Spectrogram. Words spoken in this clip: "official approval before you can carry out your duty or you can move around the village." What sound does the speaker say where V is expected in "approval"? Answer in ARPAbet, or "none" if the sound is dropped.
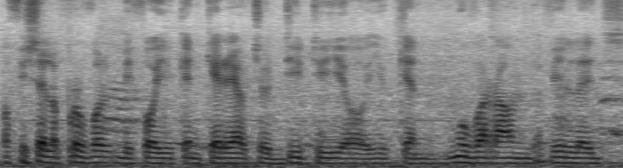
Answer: V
